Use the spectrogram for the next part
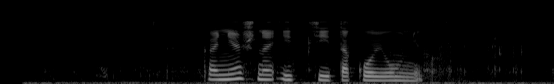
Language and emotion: Russian, neutral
